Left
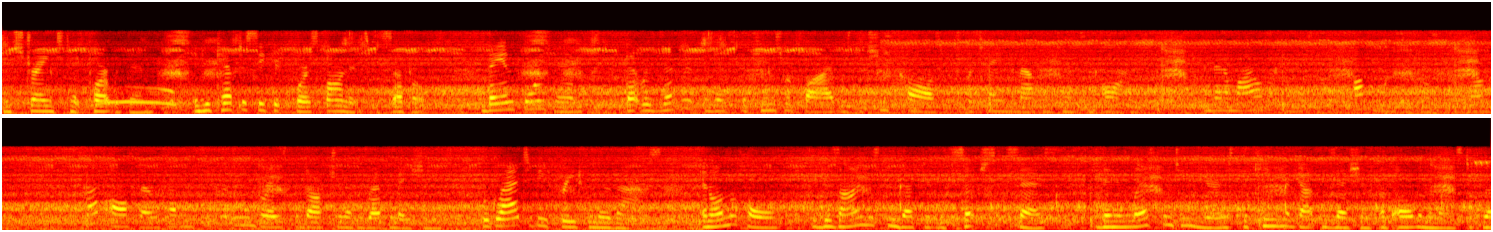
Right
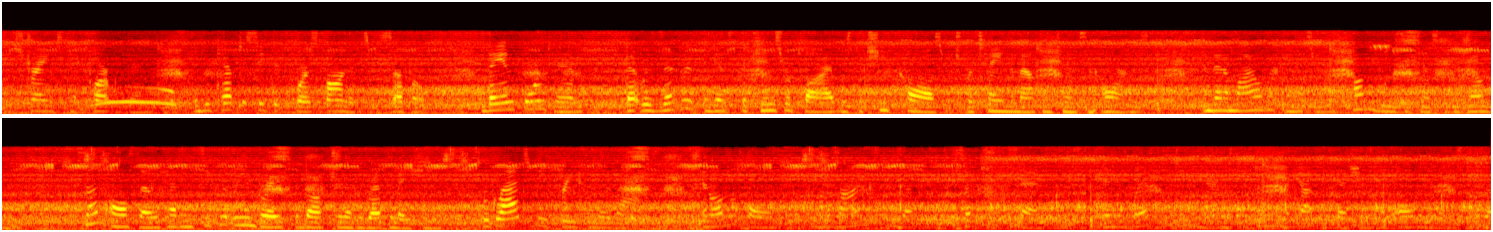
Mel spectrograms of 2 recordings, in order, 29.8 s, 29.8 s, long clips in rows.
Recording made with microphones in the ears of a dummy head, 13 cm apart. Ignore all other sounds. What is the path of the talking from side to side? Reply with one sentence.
You can hear the talking move from left to right and back again.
